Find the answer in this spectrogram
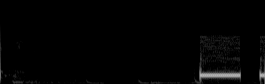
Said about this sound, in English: Okay, I'm ringing Paddy.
